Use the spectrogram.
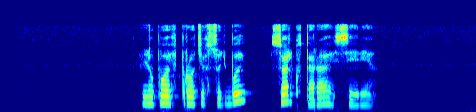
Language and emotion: Russian, neutral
